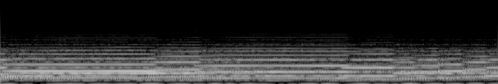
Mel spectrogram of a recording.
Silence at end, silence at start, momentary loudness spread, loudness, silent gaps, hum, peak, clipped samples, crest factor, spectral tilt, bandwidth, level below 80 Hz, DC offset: 0 s; 0 s; 5 LU; -22 LUFS; none; none; -10 dBFS; under 0.1%; 12 dB; -9.5 dB/octave; 4.6 kHz; -64 dBFS; under 0.1%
